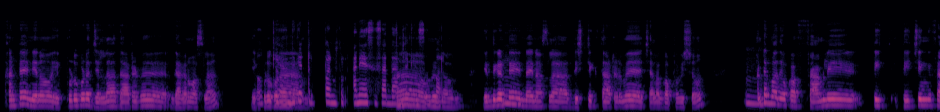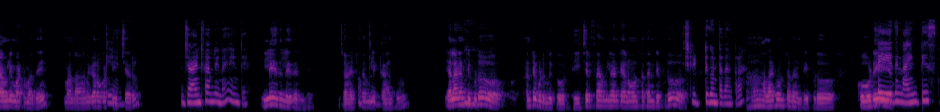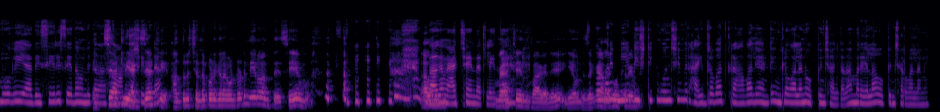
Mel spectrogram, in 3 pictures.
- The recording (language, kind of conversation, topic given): Telugu, podcast, ఒంటరి ప్రయాణంలో సురక్షితంగా ఉండేందుకు మీరు పాటించే ప్రధాన నియమాలు ఏమిటి?
- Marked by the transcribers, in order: in English: "ట్రిప్"; in English: "సూపర్!"; in English: "డిస్ట్రిక్ట్"; in English: "ఫ్యామిలీ టీ టీచింగ్ ఫ్యామిలీ"; in English: "జాయింట్ ఫ్యామిలీనా"; in English: "జాయింట్ ఫ్యామిలీ"; in English: "టీచర్ ఫ్యామిలీ"; in English: "స్ట్రిక్ట్‌గా"; in English: "నైన్టీస్ మూవీ"; in English: "సీరీస్"; in English: "ఎగ్జాక్ట్‌లీ. ఎగ్జాక్ట్‌లీ"; in English: "సో"; laugh; in English: "మాచ్"; in English: "సేమ్"; chuckle; in English: "మాచ్"; in English: "సో"; in English: "డిస్ట్రిక్ట్"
